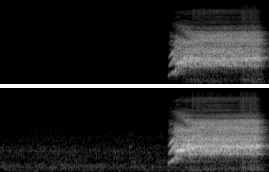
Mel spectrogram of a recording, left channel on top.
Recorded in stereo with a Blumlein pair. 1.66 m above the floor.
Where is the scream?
65° right, 2.5 m.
